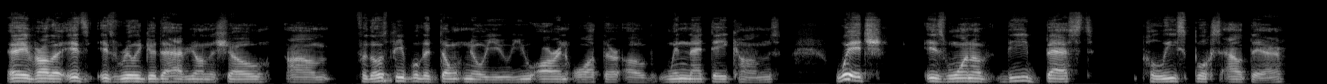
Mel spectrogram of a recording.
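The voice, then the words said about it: Hoarse voice. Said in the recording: “My voice is a little hoarse because I've been a little under the weather.”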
